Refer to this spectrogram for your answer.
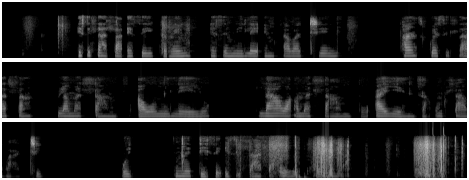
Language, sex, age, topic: North Ndebele, female, 36-49, health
